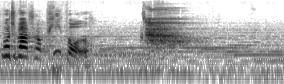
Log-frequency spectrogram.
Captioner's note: sighs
